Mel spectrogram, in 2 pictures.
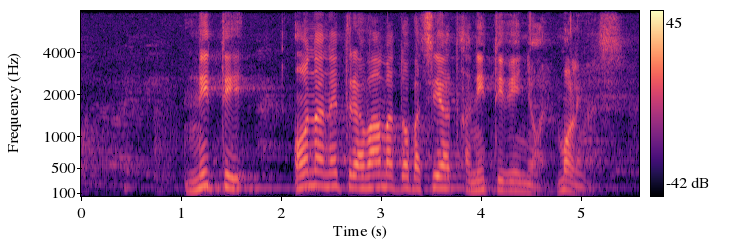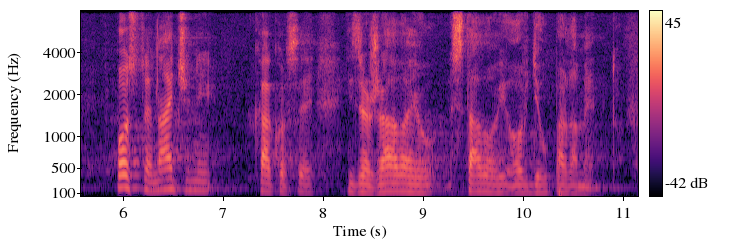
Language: Croatian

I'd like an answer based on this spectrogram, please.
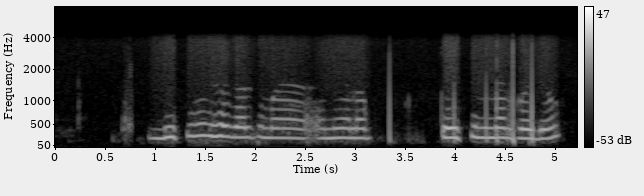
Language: Assamese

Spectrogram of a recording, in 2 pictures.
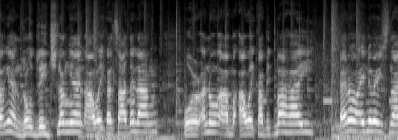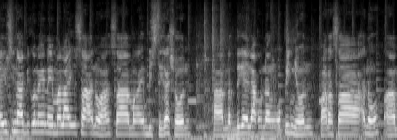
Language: Filipino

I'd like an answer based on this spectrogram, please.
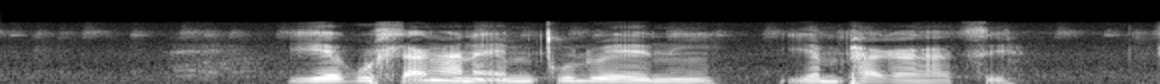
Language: Swati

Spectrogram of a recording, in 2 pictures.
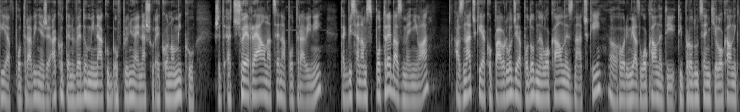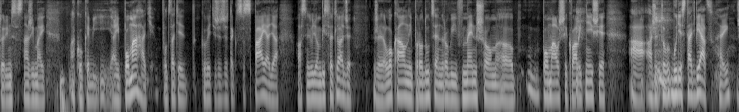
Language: Slovak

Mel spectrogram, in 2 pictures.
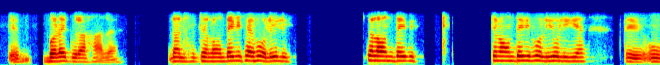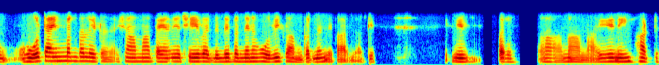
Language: Punjabi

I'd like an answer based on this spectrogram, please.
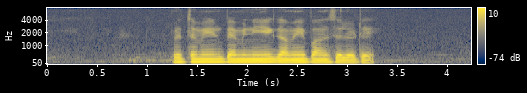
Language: Sinhala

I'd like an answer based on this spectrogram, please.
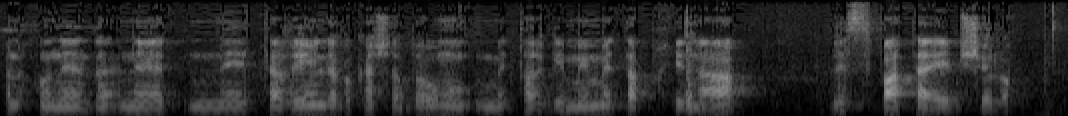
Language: Hebrew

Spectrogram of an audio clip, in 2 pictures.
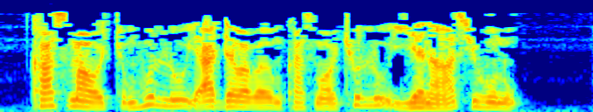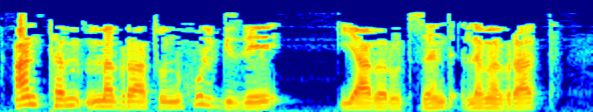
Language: Amharic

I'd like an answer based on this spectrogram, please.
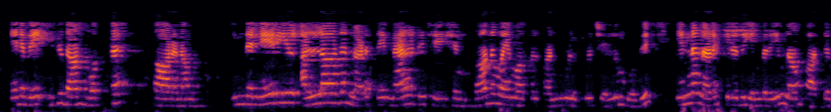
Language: Tamil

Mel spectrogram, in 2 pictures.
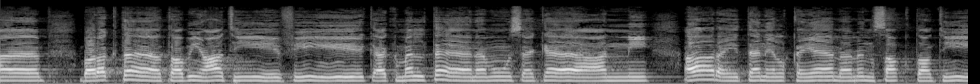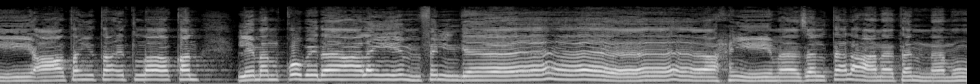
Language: Arabic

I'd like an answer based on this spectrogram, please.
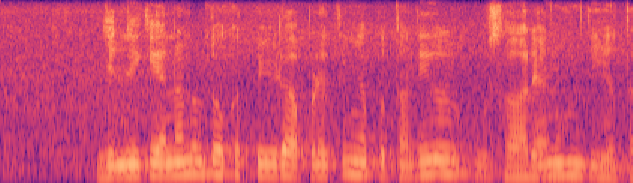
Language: Punjabi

